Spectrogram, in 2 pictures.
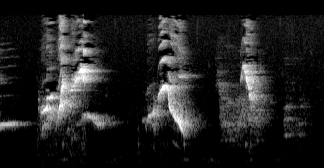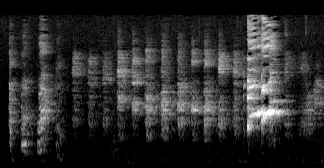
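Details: Newly arrived pet African grey parrot vocalising indoors: three loud swooping squawks with rising whistled tones, followed by a rapid rattling chatter of repeated buzzy notes and a final sharp shriek.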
